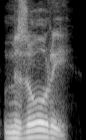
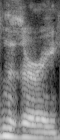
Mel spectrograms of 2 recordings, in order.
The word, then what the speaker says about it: Missouri: You definitely don't pronounce it as Missouri, do you? Is it Missouri? – It's Missouri, yeah. – Missouri. Okay.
